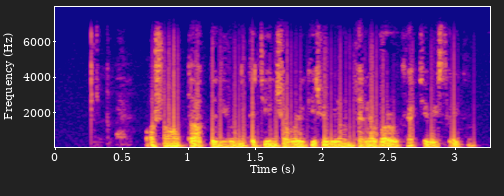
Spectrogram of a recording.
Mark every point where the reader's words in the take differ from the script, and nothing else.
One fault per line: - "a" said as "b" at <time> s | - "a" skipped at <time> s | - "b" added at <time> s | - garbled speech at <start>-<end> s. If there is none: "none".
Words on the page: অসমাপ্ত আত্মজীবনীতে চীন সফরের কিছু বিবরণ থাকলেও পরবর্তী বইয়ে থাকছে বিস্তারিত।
- "বইয়ে" skipped at 2.7 s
